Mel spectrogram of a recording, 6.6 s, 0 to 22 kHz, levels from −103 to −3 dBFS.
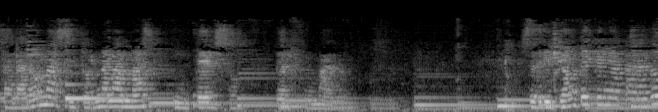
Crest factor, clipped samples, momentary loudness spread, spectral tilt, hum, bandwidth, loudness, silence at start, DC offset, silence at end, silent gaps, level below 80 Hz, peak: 18 dB; under 0.1%; 14 LU; -6.5 dB/octave; none; 11 kHz; -36 LUFS; 0 s; under 0.1%; 0 s; none; -62 dBFS; -18 dBFS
